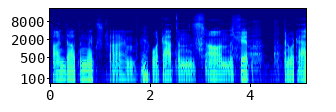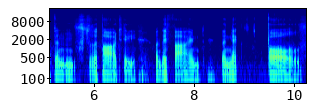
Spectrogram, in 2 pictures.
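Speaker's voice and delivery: very low, hushed, creepy bird-creature voice. Player redoing the episode cliffhanger at another speaker's request, bird voice. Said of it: "Do it in your bird voice".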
